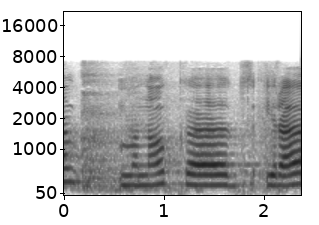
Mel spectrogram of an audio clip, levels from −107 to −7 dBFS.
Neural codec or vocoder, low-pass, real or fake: none; 7.2 kHz; real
